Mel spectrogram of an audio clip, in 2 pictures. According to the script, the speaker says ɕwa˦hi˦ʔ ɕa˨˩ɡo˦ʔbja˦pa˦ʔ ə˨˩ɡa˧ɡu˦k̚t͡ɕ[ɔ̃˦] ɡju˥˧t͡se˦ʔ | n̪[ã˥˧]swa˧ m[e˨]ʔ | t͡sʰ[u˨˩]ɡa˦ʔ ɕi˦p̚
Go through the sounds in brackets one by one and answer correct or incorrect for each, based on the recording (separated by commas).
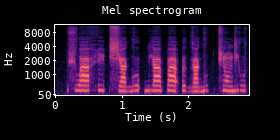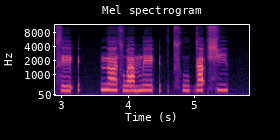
correct, correct, incorrect, correct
